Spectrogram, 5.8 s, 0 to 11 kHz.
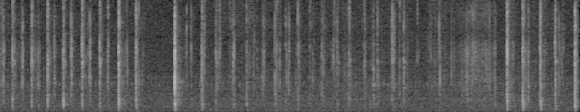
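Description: Fingertips press and tap the rubber buttons of a hollow black plastic Samsung TV remote held in the hand, making about 30 quick, dry, bright clicks and taps. Each tap stops almost instantly, and one sharper click stands out near the middle of the run.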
